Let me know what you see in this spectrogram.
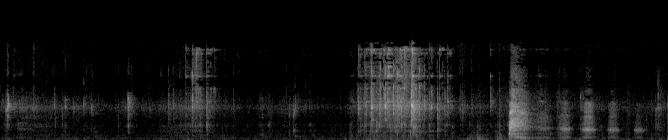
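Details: Snoring from a Pomeranian dog.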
